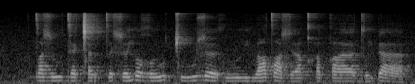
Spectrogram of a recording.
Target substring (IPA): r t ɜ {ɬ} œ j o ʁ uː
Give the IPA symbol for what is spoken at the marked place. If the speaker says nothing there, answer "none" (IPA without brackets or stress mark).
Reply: ɬ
